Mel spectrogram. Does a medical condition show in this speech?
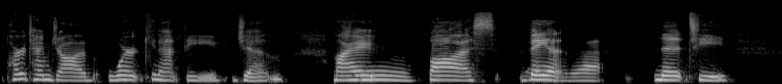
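Yes: stuttering; stuttering with blocks, slowly accepting stutter; sees therapist; gets stuck, word and part-word repetitions, saying own name still hard; here repeated words, prolonged sounds.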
